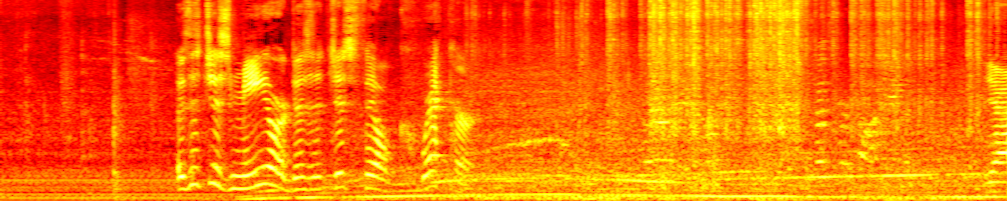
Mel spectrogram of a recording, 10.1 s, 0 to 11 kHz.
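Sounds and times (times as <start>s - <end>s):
bus engine drone: 0.0s - 10.0s
thin rising whine: 2.6s - 9.8s.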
